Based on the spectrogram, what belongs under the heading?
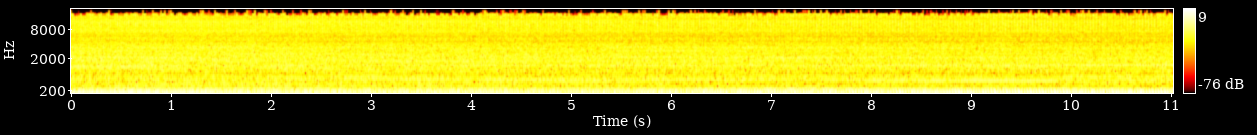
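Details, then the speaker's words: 2009 Pontiac Vibe 1.8L after new alternator and new belt: steady even idle with light injector ticking and no whine from the front of the engine; original whine was from the alternator, now gone. "a lot of the noise is coming from the injectors, I'm pretty sure."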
